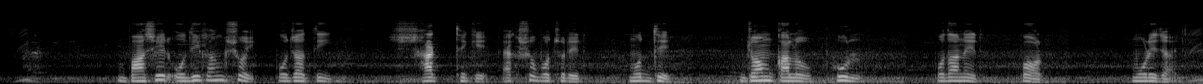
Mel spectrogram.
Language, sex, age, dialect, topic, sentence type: Bengali, male, 25-30, Northern/Varendri, agriculture, statement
